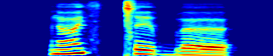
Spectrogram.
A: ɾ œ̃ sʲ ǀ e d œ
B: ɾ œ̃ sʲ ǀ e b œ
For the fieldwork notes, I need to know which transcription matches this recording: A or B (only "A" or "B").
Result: B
